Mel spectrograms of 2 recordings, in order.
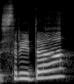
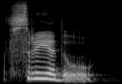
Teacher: This is very common in bisyllabic feminine nouns that are n-stressed in the nominative singular, and then the stress shifts to the stem in the accusative singular · Shown in: second take · So среда, nominative, в среду, accusative.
